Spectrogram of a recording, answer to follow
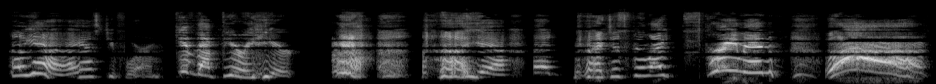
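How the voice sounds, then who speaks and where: Manic sarcastic robot raider lady from a video game, bright raspy voice thats all over the place, super flippant. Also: high-pitched, heavily acted, poor audio. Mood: greedy, impatient, then wild screaming. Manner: sassy, flippant, swinging between mock sweetness and snark. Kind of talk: video game character voice lines.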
